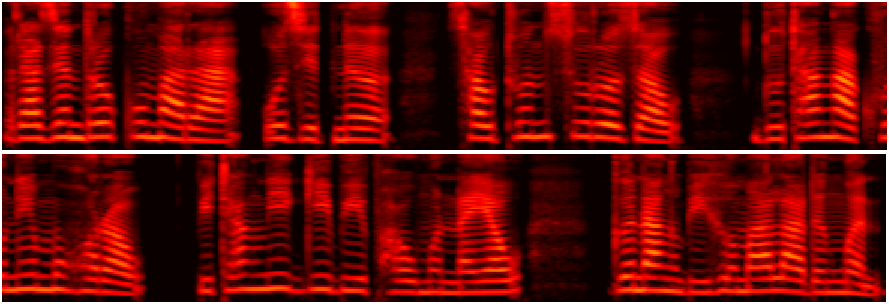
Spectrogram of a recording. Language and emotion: Bodo, neutral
